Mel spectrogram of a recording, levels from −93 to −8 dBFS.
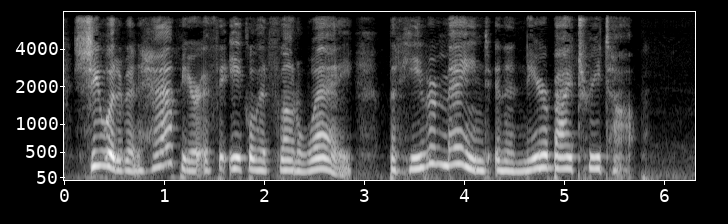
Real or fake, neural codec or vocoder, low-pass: fake; codec, 16 kHz in and 24 kHz out, 2.2 kbps, FireRedTTS-2 codec; 7.2 kHz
